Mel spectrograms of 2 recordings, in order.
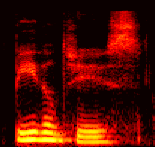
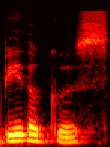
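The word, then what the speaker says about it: Betelgeuse: astronomers that they're expecting the supernova, Beetlejuice, also pronounced Beetle Goose, Beetlegeist, right? It's um but like the movie.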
